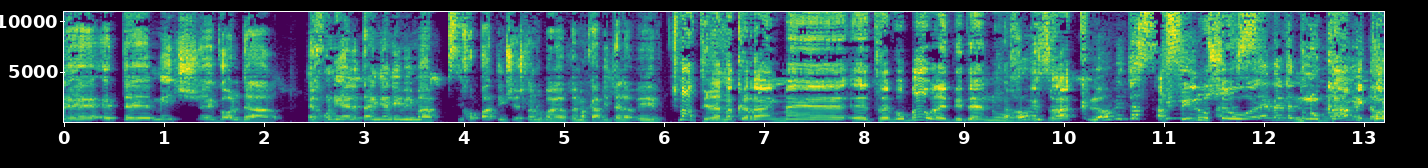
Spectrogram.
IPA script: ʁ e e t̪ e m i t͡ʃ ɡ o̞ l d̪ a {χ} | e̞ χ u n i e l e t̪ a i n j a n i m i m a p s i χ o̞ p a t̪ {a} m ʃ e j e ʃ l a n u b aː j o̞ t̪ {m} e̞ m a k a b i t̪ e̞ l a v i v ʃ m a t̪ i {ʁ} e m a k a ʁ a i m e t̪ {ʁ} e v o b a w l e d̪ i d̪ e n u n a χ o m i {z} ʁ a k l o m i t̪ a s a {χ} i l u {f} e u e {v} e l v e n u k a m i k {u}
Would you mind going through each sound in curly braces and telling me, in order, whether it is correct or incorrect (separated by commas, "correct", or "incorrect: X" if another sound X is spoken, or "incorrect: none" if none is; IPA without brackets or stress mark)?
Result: incorrect: ʁ, incorrect: i, incorrect: b, correct, correct, correct, incorrect: f, incorrect: ʃ, correct, incorrect: o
